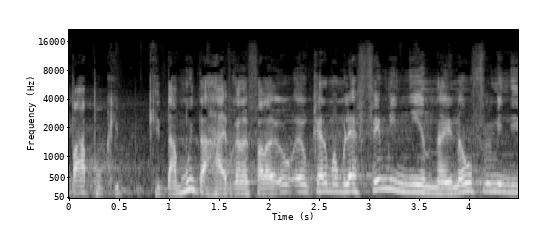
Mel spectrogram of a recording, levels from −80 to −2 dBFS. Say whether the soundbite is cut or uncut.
uncut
